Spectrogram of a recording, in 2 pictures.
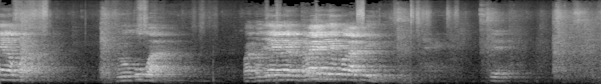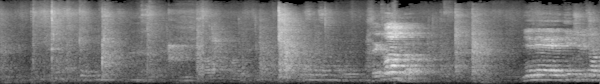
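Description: An elderly man speaks calmly, lecturing in a room with some echo.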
